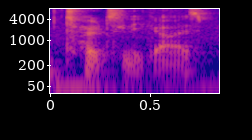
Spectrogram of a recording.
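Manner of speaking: deadpan sarcasm, dropped low and soft; sarcastic. Real, not acted. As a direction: say it dry, admitting the opposite. Sarcastic about poor preparation.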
